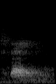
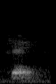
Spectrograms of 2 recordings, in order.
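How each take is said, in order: First: The vowel sounds like 'ay'. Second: The vowel sounds like 'ay'.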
